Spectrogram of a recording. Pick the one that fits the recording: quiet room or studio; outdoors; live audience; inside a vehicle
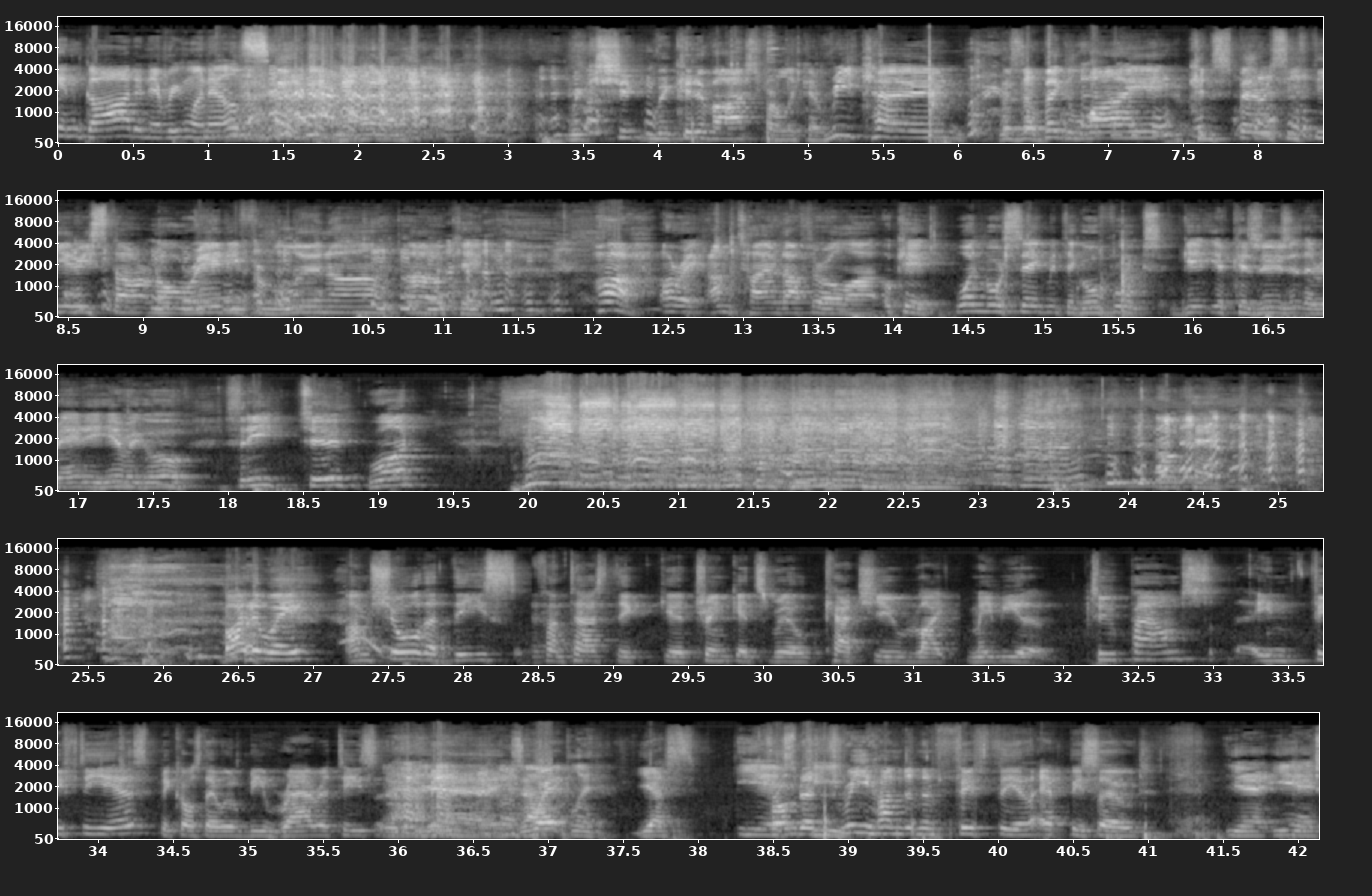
live audience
